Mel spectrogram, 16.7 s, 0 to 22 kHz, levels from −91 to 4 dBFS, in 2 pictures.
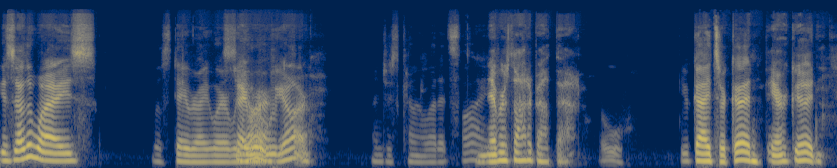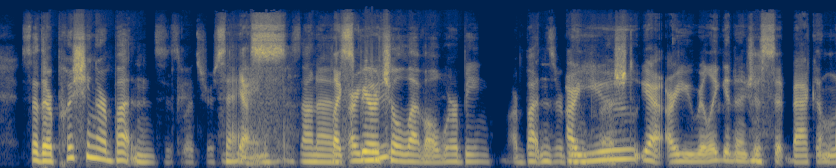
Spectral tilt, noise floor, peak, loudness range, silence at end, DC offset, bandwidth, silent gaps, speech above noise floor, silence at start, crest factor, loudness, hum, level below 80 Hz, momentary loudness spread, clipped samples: -4 dB/octave; -81 dBFS; 0 dBFS; 8 LU; 0 s; under 0.1%; 16.5 kHz; none; 63 dB; 0 s; 18 dB; -17 LUFS; none; -60 dBFS; 17 LU; under 0.1%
